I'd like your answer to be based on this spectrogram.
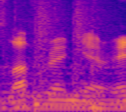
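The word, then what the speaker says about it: Lafrenière: The last name is Lafreniere,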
